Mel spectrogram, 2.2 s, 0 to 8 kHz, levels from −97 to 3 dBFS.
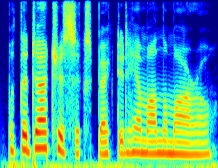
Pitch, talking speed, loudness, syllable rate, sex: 185 Hz, 220 wpm, -19 LUFS, 5.9 syllables/s, female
